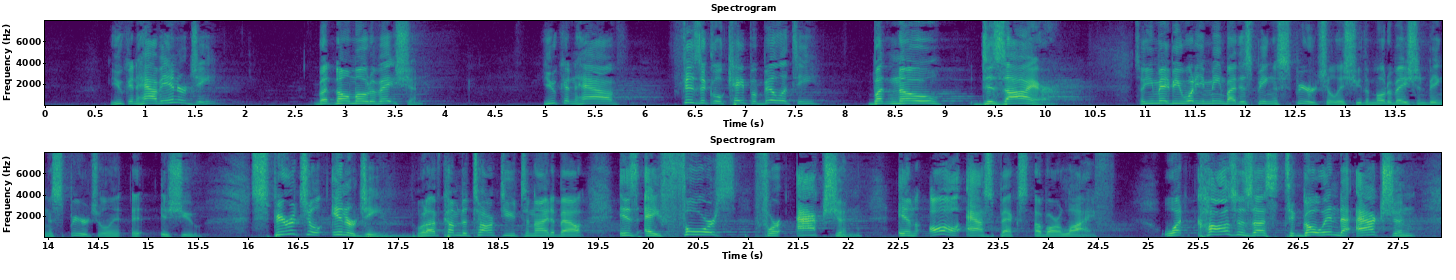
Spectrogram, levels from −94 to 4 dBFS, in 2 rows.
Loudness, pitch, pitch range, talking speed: -23 LUFS, 190 Hz, 165-220 Hz, 140 wpm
